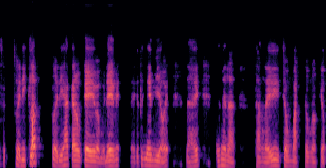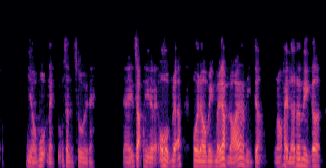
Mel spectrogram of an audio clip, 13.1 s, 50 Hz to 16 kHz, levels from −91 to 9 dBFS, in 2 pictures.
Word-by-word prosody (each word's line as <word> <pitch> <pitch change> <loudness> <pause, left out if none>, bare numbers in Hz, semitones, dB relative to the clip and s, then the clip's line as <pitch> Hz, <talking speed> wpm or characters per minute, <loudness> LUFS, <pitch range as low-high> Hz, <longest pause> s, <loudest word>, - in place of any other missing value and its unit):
suốt - - -14 0.2
suốt - - -2
ngày - - +2
đi 120 -1 0
club, 170 +6 +5
xong 175 0 -25 0.2
rồi 105 - 0
đi 110 - -1
hát 130 +2 0
karaoke 110 0 +6
vào 100 - +1
buổi 90 -1 -8
đêm 110 +2 +6
ấy. 125 - -5 0.2
Đấy 95 - -14
cứ 100 - -10
thức 130 - -9
đêm 120 -2 +2
nhiều 110 -1 0
ấy. - - -2 0.3
Đấy, 100 +5 -3 0.3
thế - - -6
nên 120 -2 -1
là 90 -3 -1 0.4
thằng 95 0 -8
đấy 110 +5 +1
trông 105 0 -3
mặt 95 -2 -3
trông 100 -1 -7
nó, 90 0 -7
kiểu, - - -5 0.5
nhiều 95 -4 -4
mụn 120 +3 -3
này, 90 - -3
cũng 115 - -14
sần 105 -5 -5
sùi 95 -2 -5
này. 85 -1 -12 0.6
Đấy, 95 +2 -5
giọng - - +4
thì 105 - -3
lại 95 - -2
ồm - - +2
nữa. - - +2 0.2
Hồi 110 -1 +4
đầu 105 -1 +5
mình 105 0 -3
mới 100 - +3
gặp 140 -1 +7
nó - - +1
ấy - - +4
là 140 - +1
mình 105 -5 -10
tưởng - - -3 0.2
nó - - -6
phải - - +4
lớn 95 +4 0
hơn 125 0 +2
mình 110 -4 +1
cơ. 110 -3 +4
105 Hz, 275 wpm, -26 LUFS, 95-115 Hz, 0.6 s, gặp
